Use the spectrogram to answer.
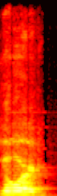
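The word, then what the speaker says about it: Jörd: It's pronounced Jord. Yeah. The Y So sound.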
